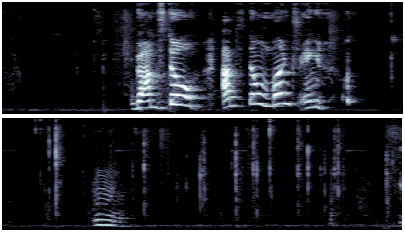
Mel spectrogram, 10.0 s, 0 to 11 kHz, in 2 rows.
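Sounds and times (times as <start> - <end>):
person chewing: 4.8 - 10.0
person humming: 6.1 - 6.6.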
